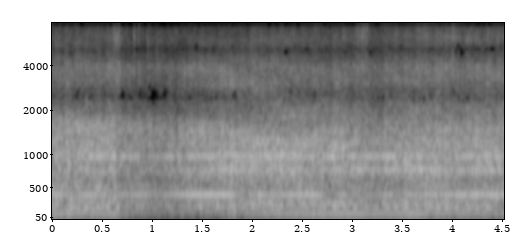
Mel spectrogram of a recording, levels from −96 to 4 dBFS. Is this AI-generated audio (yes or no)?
no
